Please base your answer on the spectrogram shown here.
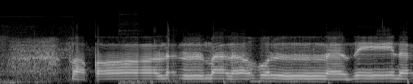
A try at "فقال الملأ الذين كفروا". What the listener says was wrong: lamnya jangan terlalu lama.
